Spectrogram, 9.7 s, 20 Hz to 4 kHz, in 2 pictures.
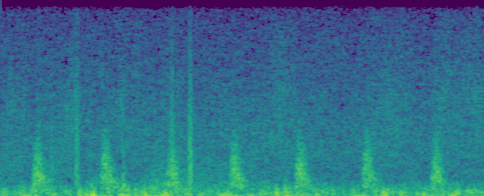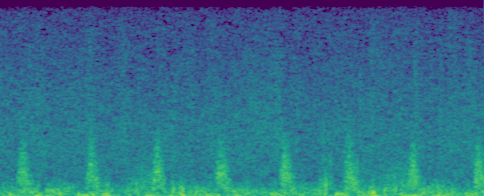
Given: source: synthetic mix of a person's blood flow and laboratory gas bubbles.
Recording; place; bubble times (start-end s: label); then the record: Doppler ultrasound of blood flow; subclavian vein
1.22-1.30 s: bubbles
2.29-2.38 s: bubbles
8.03-8.17 s: bubbles
8.36-8.44 s: bubbles
From the record:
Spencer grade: 2 (many but less than half of the cardiac periods contain bubble signals, singularly or in groups); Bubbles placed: anywhere in the cardiac cycle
